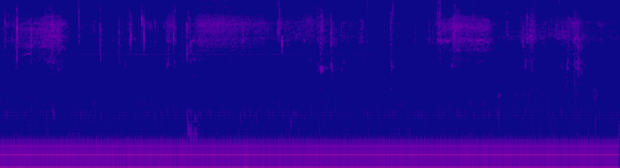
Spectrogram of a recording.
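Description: Plastic clicks and snaps as a laptop casing is pried open.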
